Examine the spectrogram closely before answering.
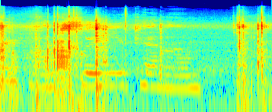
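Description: A fingertip presses and rustles stiff paper.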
